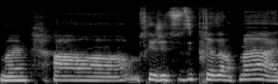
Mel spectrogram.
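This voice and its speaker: A woman is speaking. Her pitch is medium. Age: 30s. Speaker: podcast host, sleep consultant. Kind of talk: casual interview. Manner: animated.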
